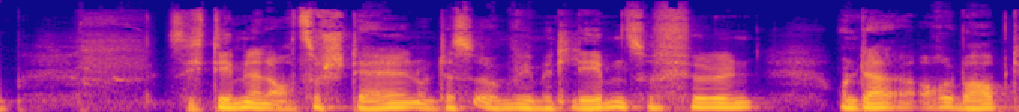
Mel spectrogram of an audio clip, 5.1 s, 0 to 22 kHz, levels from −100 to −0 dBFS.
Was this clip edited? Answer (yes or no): no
